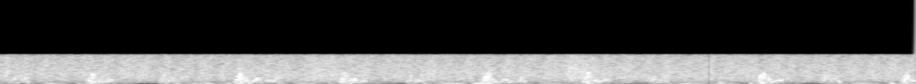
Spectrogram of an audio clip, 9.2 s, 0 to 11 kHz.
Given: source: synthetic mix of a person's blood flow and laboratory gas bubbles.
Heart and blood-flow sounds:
Doppler ultrasound of blood flow; precordium
2.75-3.07 s: bubbles
7.19-7.28 s: bubbles
From the record:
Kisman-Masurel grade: 121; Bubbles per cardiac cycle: 1 to 2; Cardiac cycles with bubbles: 10 to 50%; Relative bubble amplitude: barely perceptible (0.100 to 0.250); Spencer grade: 2 (many but less than half of the cardiac periods contain bubble signals, singularly or in groups); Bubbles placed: only in the low amplitude regions of the cardiac cycle

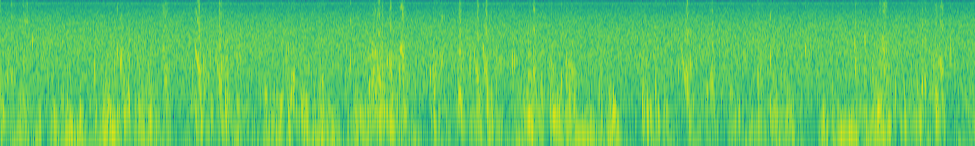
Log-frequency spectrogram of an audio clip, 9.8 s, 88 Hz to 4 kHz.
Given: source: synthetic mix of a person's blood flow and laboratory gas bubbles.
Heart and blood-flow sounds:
Doppler ultrasound of blood flow; precordium
0.00-0.43 s: bubbles
0.77-1.55 s: bubbles
1.60-1.72 s: bubbles
1.88-2.44 s: bubbles
2.62-3.11 s: bubbles
3.16-3.28 s: bubbles
3.48-3.54 s: bubbles
3.59-4.17 s: bubbles
4.27-4.43 s: bubbles
4.54-5.03 s: bubbles
5.09-5.80 s: bubbles
6.38-6.70 s: bubbles
6.76-6.97 s: bubbles
7.03-7.18 s: bubbles
7.27-7.42 s: bubbles
7.54-7.86 s: bubbles
8.01-8.09 s: bubbles
8.51-9.76 s: bubbles
From the record:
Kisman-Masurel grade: 343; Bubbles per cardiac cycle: rolling drumbeat, 9 or more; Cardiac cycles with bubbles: 100%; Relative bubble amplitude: loud (0.450 to 0.775); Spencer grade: 3 (all of the cardiac periods contain showers or single bubble signals, but not dominating or overriding the cardiac motion signals); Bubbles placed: anywhere in the cardiac cycle

